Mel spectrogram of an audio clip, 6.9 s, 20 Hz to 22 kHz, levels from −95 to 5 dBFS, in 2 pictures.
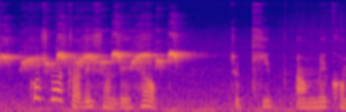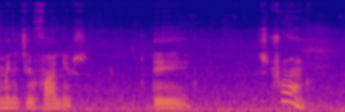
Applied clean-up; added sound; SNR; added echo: none; Bird; -2 dB; none.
